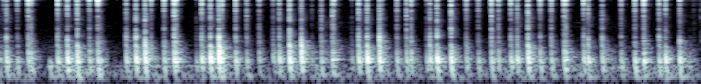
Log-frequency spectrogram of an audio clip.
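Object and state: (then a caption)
Laminate countertop, solid. Natural fingernails tap and scratch across a solid, flat, speckled beige laminate countertop. A steady stream of quick, dull, close-sounding taps carries a low, woody thud with a soft, pitched body. Each tap dies away almost instantly, with only faint bright clicks on top.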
